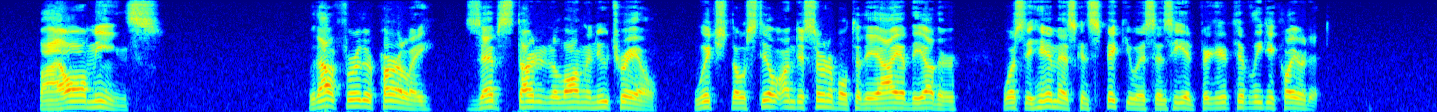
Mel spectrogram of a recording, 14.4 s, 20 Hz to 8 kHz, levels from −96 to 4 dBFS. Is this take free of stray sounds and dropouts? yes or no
yes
